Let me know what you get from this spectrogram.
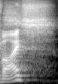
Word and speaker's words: Weisse: Weiss. – Weiss. – Weiss. – Weiss. Weiss, like the German Weiss.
